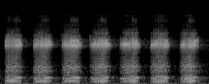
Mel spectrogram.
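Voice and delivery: loud, repeated jabbing "eh" noises; goading noises. Retold or imitated. Preacher imitating a manipulator prodding a crowd, loud needling noises. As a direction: prod them with short, loud, imitated grunts.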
